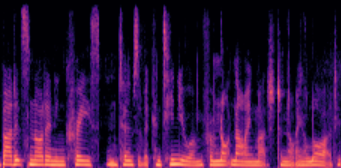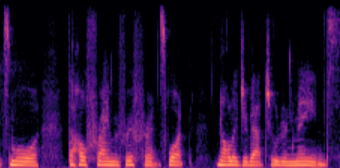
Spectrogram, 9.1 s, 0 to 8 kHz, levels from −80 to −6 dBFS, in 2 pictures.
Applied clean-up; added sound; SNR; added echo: none; none; none; none.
